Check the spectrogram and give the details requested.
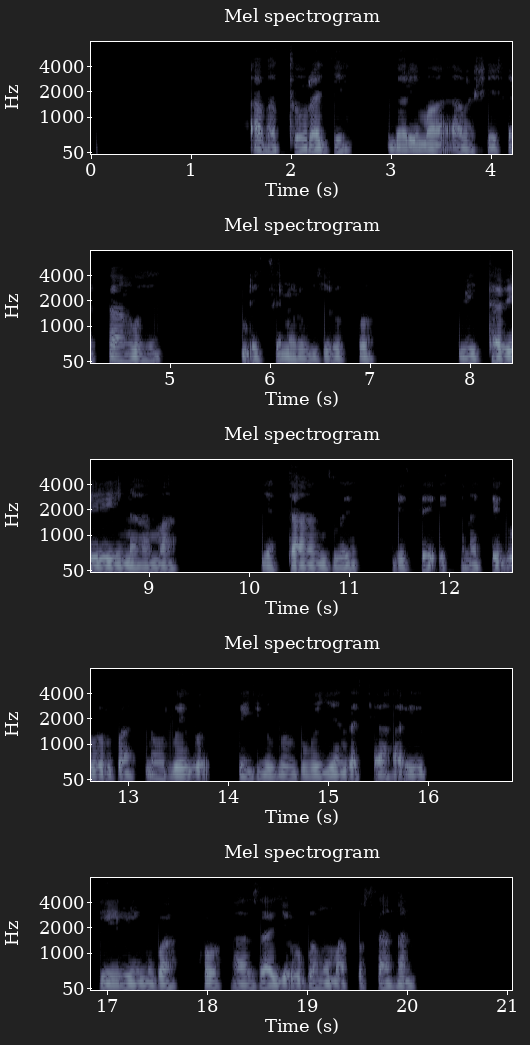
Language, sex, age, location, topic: Kinyarwanda, male, 18-24, Nyagatare, government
